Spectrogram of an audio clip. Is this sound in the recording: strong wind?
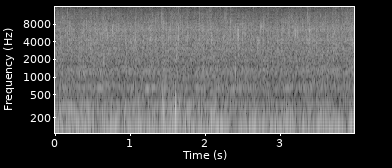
no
